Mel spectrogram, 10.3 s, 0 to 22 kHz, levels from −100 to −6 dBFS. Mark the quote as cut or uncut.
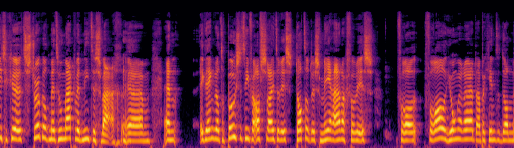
uncut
